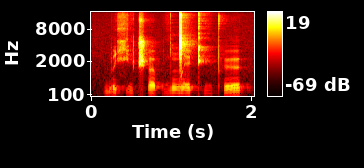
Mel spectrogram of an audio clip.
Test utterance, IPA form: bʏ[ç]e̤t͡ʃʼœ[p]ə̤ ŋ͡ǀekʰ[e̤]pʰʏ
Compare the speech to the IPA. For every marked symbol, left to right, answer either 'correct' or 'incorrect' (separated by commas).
correct, correct, correct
